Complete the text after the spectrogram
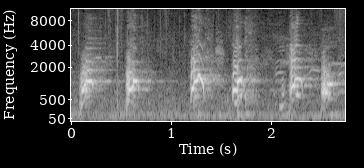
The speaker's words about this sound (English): Really? Doctor, this is a dog. There were dogs in London. It might look and sound like a dog, but this could be the dominant life form here.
